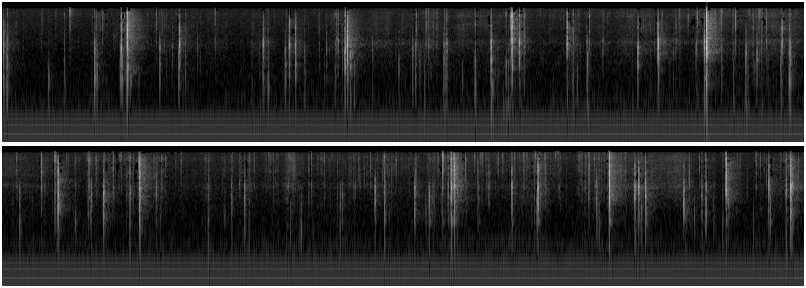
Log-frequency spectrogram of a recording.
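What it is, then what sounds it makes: Crinkly plastic-foil tea bag packet. A small green laminated plastic-foil tea bag packet, held in both hands, is crinkled and scratched by fingertips and short nails. It gives an irregular series of sharp, bright crackles and crinkles with a quiet near-silent background between them. Each crackle stops almost instantly, with no ring.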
